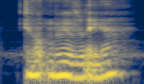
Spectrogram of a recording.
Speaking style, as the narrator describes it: he murmured

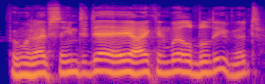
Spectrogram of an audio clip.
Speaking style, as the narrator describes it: said Mr

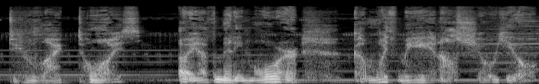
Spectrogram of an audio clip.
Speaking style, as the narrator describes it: He whispered

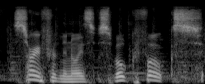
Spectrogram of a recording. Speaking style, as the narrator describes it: wheezes

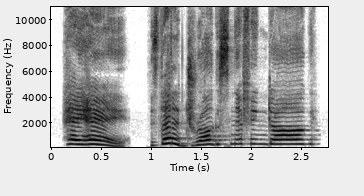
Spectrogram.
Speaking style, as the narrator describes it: yelled

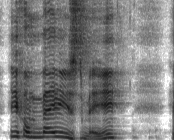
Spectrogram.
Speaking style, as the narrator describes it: his captor chuckled

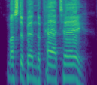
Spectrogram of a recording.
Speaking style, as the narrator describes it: shouting

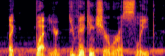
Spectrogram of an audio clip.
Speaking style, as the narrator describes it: Leela laughed, a high tinkling sound

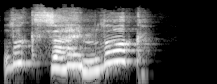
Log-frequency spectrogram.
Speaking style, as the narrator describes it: He cried

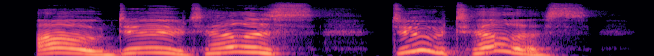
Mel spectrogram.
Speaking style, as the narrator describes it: cried they all

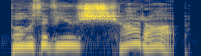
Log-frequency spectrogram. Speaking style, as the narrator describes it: hissed out excitedly

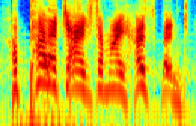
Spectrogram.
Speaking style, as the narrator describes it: she screamed as loud as she could

